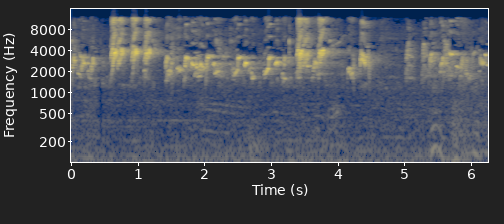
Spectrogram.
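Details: Red-whiskered bulbul delivering clipped, chirpy warbles in rapid bursts about every half second, with brief pauses and a lively, bouncing rhythm throughout.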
